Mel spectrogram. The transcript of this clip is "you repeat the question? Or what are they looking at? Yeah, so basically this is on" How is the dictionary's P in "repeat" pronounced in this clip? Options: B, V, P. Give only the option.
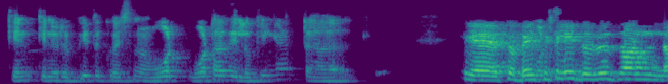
P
